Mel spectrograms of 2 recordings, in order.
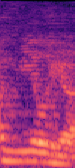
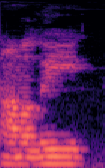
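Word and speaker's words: Amélie: last name right um but it's not Emilia it's on them like omelette Amalie um uh and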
